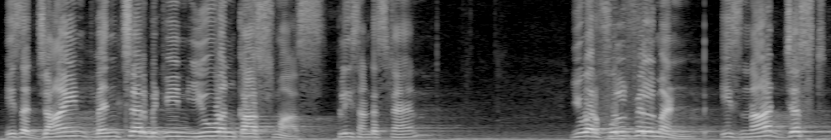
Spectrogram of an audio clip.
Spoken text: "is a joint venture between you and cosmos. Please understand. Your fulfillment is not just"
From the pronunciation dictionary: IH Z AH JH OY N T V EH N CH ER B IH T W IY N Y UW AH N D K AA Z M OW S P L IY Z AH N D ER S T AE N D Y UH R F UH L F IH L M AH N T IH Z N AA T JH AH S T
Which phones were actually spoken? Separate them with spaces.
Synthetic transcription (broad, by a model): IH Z AH JH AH N T V EH N CH ER B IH T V IY N Y UW AH N D K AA S M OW S P L IY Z AH N D ER S T AE N D Y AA R F UH L F IH L M AH N T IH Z N AA T JH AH S T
